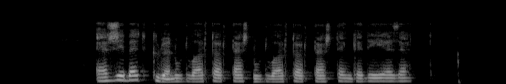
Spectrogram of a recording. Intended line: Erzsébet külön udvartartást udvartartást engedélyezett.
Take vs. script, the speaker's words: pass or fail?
pass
